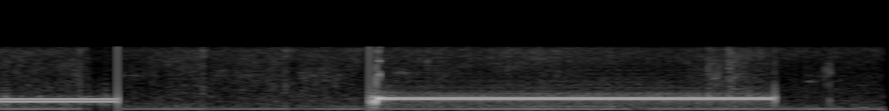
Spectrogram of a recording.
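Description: Telephone tone during a call transfer: a steady electronic tone cuts off, faint line hum fills a short gap, then one louder, longer steady tone of about two seconds stops abruptly.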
